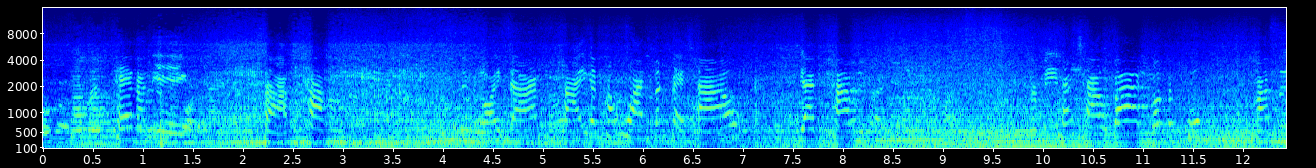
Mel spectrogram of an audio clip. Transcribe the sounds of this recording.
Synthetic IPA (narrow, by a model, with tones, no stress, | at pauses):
kʰɛː˧˥˩na˦˥nʔeː˧ŋ | saː˩˦mt̪ʰa˧˩m | nɯ˨˩ŋɾɔː˦˥jdaː˧˩nkʰaː˨˦jka˧nt̪ʰa˦˥˩ŋwa˧nt̪a˧˥˩ŋt̪ɛː˨˩t͡ɕʰaː˦˥w | ja˧n̚t̪ʰa˦˧˥m | t͡ɕa˧˩miː˧t̪ʰa˧˩ŋt͡ɕʰaː˨˧˥wbaː˥˩nkʰɔː˧˥˩ka˧˩t̪ʰu˦˥k̚maː˧˩sɯ˧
